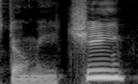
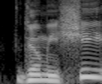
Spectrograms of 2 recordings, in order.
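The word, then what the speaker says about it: Domee Shi: it was directed by domi she and written by sarah streeker hopefully pronounce that correct julia cho and of course domici domi she excuse me and it is about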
